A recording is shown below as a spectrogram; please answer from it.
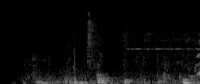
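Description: Room sound with a few irregular soft thumps, like footsteps and movement on a wooden floor, after a moment of dead silence at the start.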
